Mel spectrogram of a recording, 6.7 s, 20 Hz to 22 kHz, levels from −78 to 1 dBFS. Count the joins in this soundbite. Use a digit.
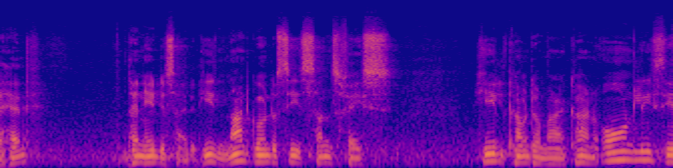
1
